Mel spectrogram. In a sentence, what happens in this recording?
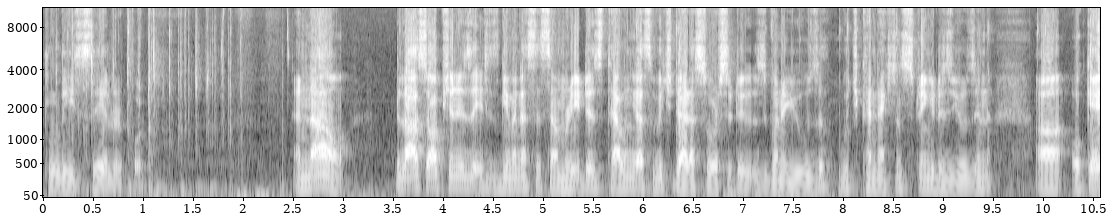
A person speaks while typing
